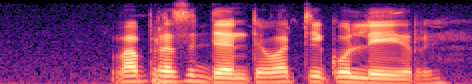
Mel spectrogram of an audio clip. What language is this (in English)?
Tsonga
